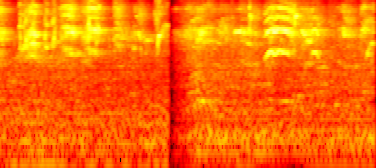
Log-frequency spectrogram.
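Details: Parrot calls: rough, scratchy squawks, then after a short break a few higher whistled notes among continued harsh calling.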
